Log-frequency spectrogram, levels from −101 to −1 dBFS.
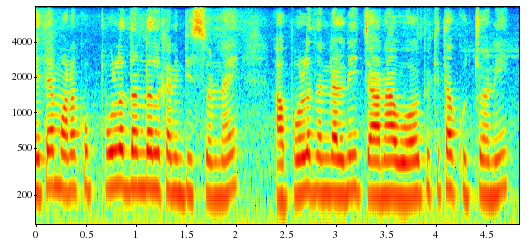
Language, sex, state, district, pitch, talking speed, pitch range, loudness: Telugu, male, Andhra Pradesh, Chittoor, 210 Hz, 160 wpm, 200-225 Hz, -16 LUFS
